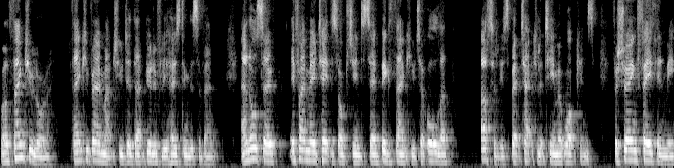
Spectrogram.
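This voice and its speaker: A man's fairly high-pitched voice, a plain, everyday voice, with ordinary pitch variation and a moderate pace. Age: 60s. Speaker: memoir author. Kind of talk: live online book event interview.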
